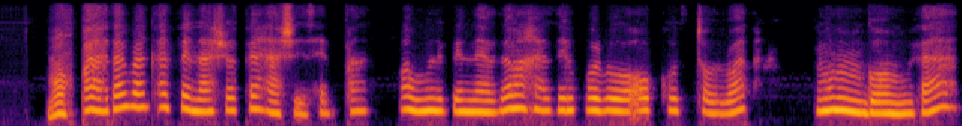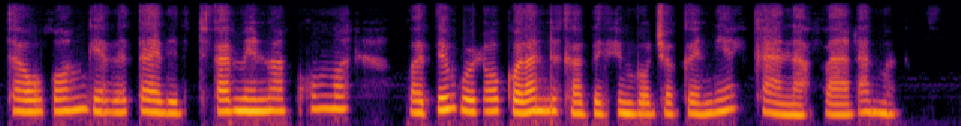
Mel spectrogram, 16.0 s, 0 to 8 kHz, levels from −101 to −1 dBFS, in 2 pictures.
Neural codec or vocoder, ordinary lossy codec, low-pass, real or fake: codec, 16 kHz in and 24 kHz out, 0.6 kbps, FocalCodec, streaming, 2048 codes; MP3, 64 kbps; 7.2 kHz; fake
